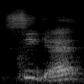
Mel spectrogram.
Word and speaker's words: Sziget: Sziget Festival. Ok, là on retrouve, ma foi, le son S, festival, qui s'écrit donc S-Z.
